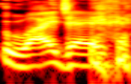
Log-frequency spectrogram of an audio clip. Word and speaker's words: Ouija: It's pronounced Ouija.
